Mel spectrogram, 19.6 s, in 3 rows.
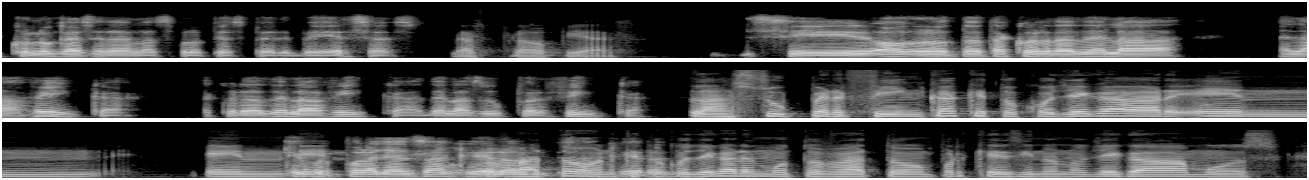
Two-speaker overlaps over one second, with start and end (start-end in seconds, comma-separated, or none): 14.5-16.6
